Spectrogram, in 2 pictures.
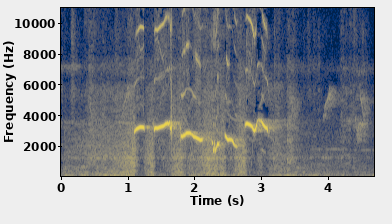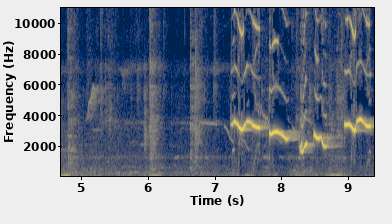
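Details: An oriental magpie-robin sings in reply to another magpie-robin. A rush of quick, sliding whistles and fluttering sounds is followed by a quiet stretch, then a fresh burst of sharp, twisting whistled notes.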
